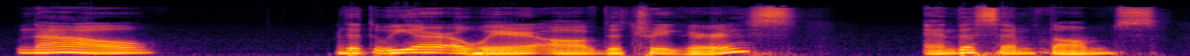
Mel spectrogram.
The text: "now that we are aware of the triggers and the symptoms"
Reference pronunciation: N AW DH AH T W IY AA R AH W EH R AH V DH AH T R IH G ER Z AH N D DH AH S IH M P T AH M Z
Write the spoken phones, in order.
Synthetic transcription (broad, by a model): N AW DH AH T W IY AA R AH W EH R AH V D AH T R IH G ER S AH N D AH S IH M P T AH M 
